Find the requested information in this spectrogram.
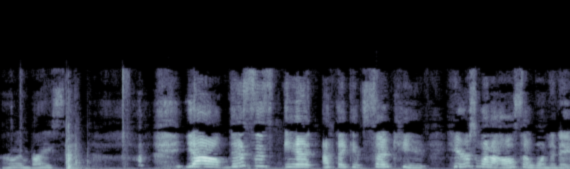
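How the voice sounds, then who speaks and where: Her tone is bright and sharp, with very wide pitch swings. The woman speaks in a Southern US accent. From Kentucky. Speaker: craft live-stream host. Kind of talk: live stream craft tutorial. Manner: casual, chatty.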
